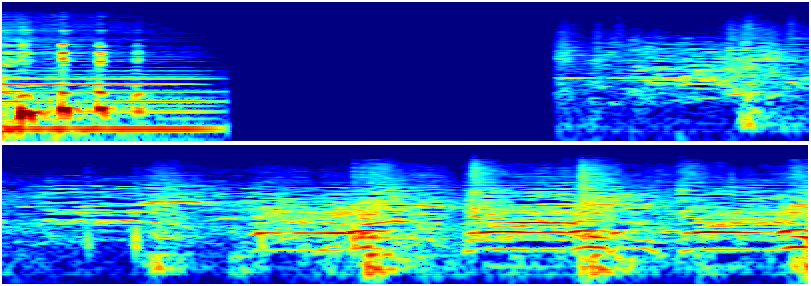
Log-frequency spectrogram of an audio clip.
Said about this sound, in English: Man, listen to that crowd picked up on that field mic right now. They're chanting for Tori on the mound, and then the Central faithful going to the KK chant as KK Harris leading it off.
